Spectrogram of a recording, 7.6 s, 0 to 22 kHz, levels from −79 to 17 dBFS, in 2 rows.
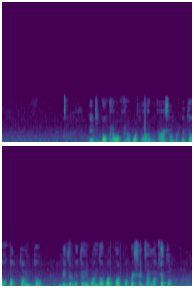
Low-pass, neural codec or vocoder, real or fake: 7.2 kHz; none; real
